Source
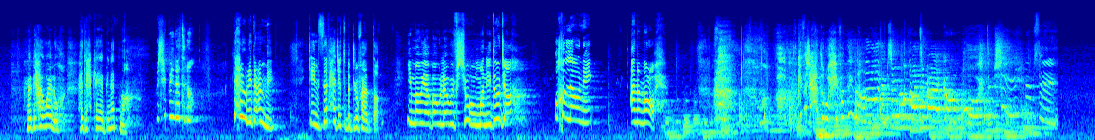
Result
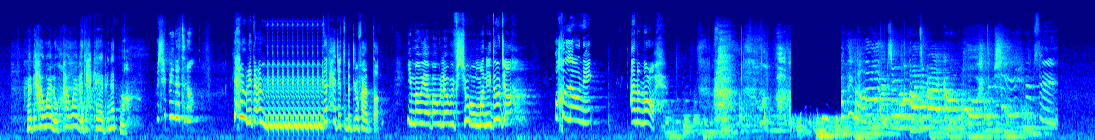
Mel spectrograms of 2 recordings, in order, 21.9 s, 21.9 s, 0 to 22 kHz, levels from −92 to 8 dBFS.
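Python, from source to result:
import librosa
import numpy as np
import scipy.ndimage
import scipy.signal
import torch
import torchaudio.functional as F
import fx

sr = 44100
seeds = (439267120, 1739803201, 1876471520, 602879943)

y = fx.echo_throw(x, sr, start_s=0.74, length_s=0.86, ms=520, feedback_pct=15, wet_db=-3.5)
y = fx.steep_lowpass(y, sr, hz=500.0, slope=48, at=(15.81, 16.82), fade=0.02)
y = fx.edit(y, sr, fx.stutter_over(start_s=5.27, slice_s=0.1, count=12), tone=tone)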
